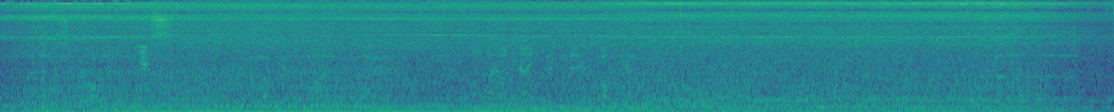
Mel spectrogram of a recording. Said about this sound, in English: Listen to the incredible sound of these propellers.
